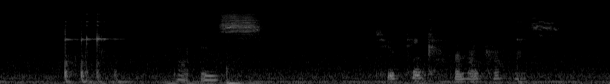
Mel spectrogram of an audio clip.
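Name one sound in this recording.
A paintbrush swishes in a water jar.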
